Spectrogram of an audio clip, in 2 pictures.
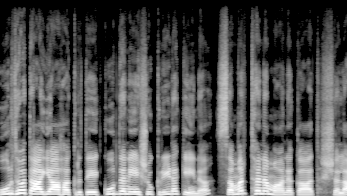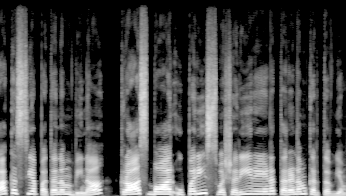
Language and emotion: Sanskrit, neutral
